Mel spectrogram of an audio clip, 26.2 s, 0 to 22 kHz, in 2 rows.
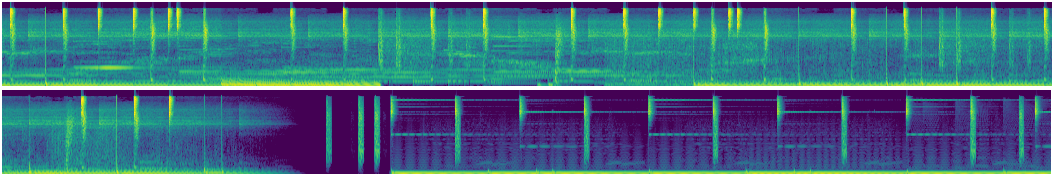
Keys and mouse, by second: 0.1 right click, 0.6 middle click, 1.4 KP_1, 2.1 KP_7, 5.1 click, 7.3-10.0 drag, 10.4 middle click, 13.4 ctrl+KP_Add, 14.8 Delete, 16.2 middle click, 17.8 click, 18.5 click, 18.8 click, 19.4 click, 21.0 click, 21.4-23.0 middle drag, 25.4 click, 26.0 middle click.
